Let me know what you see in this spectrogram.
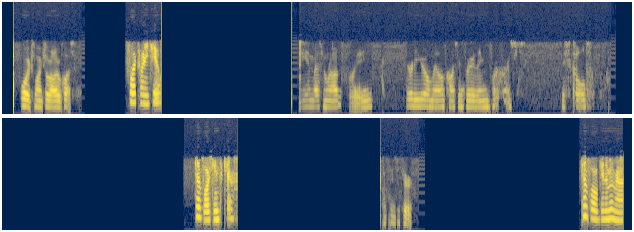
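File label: Raleigh Police Southeast District Dispatch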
